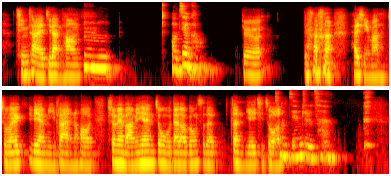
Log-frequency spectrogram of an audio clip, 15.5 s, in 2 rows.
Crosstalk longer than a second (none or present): none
